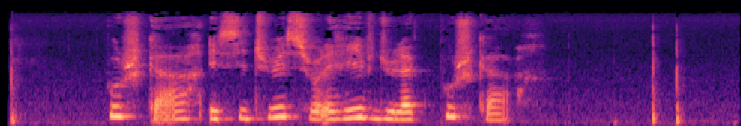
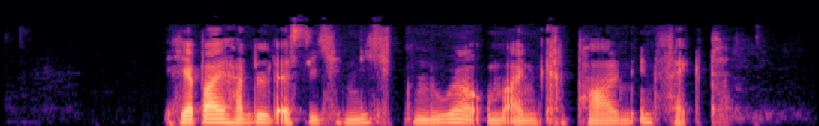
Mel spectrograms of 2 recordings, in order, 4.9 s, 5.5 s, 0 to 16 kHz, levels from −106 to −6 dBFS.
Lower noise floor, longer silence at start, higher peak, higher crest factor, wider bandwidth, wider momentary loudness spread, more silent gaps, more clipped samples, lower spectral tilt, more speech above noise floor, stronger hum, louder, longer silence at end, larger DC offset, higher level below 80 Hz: second, -62 dBFS vs under -90 dBFS; second, 0.1 s vs 1.1 s; second, -10 dBFS vs -2 dBFS; second, 18 dB vs 24 dB; first, 11.5 kHz vs 7.6 kHz; first, 18 LU vs 14 LU; neither; neither; second, -4 dB/octave vs -7 dB/octave; second, 37 dB vs over 66 dB; neither; about the same, -25 LUFS vs -24 LUFS; second, 0.4 s vs 0.6 s; neither; second, -68 dBFS vs -46 dBFS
